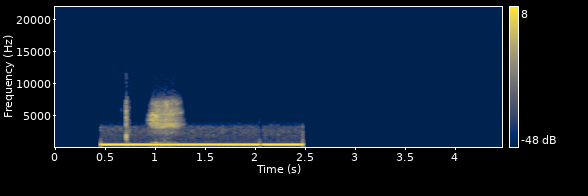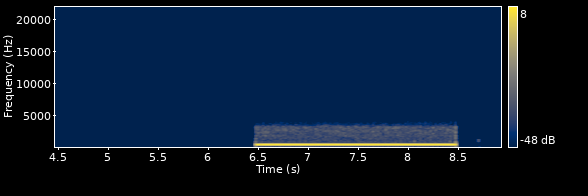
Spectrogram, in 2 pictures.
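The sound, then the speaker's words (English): A steady, even-pitched telephone tone sounds before a phone call. It plays twice, each time for about two seconds, with a long silent gap between. A brief chirp is heard over the start of the first tone. “we're going to make a brand phone call.”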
